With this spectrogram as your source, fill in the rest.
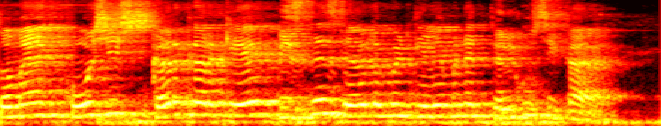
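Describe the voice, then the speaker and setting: This man's pitch is extremely high for a man. There is audible room echo and noticeable background noise. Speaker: network marketing speaker. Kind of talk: motivational business talk. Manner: animated.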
